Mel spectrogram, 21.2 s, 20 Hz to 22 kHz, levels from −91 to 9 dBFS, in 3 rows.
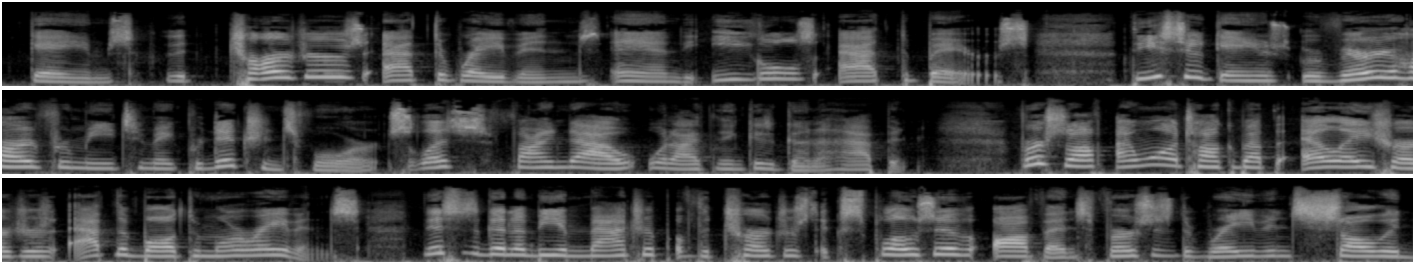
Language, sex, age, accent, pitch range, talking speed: English, female, 10-29, American, 205-270 Hz, 185 wpm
